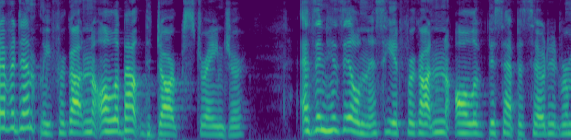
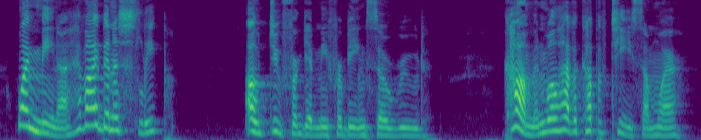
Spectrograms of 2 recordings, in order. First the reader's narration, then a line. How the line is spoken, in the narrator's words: In about 20 minutes he woke up, and said to me quite cheerfully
